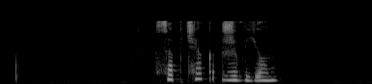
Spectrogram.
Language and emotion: Russian, neutral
